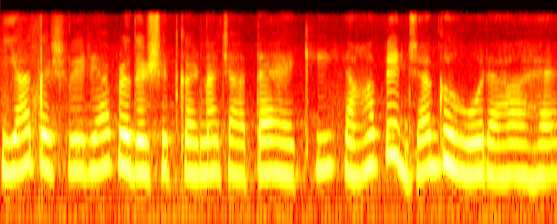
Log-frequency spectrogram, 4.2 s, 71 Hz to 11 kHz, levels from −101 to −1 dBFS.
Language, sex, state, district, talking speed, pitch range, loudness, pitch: Hindi, female, Jharkhand, Ranchi, 200 wpm, 225-255 Hz, -17 LUFS, 235 Hz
